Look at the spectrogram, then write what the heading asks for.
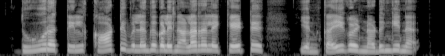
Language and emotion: Tamil, fearful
